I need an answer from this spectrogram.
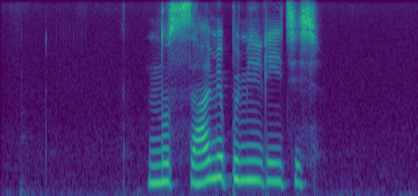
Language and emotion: Russian, neutral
